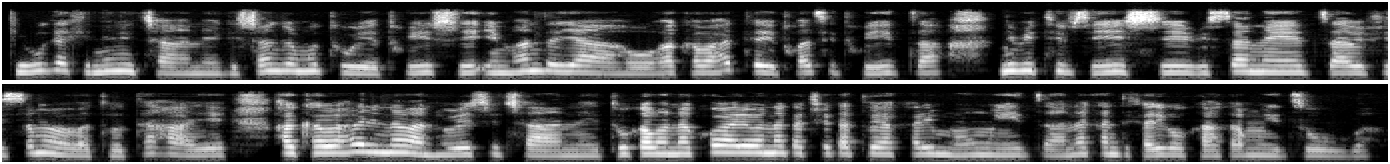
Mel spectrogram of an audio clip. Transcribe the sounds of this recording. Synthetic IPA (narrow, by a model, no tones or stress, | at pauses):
kiβuɡakininit͡ʃaːne̞ɡiʃaːnd͡ʒemutʰuje̞twiːʃiʔːmhaːnde̞jaːɦo̞hakʰaβahatʰejetwaːt͡sitwiːzaniβitʰivjiːnʃiβisane̞ːz̥aβifisamuβaβatʰo̞tʰaɦaje̞hakʰaβaɦaɾinaβaːn̥huβe̞ːnʃit͡ʃaːne̞tukaβo̞nako̞haɾiho̞naɡat͡ʃe̞ɡato̞jakʰaɾimumwiːzanakaːndikaɾiko̞kakamwiːzuːβa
